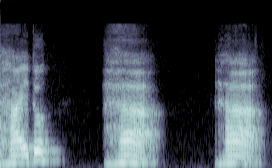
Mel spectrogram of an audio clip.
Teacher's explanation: ketika kita baca ha itu ha ha mengalir dengan lancar Ya mengalir dengan deras napasnya aliran napasnya itu tidak tertahan sama sekali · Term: hams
